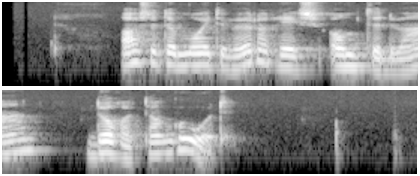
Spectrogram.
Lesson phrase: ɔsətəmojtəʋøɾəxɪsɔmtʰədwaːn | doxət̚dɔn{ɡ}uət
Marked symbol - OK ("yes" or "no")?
yes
